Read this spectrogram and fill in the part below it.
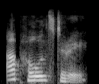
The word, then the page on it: upholstery: Indian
